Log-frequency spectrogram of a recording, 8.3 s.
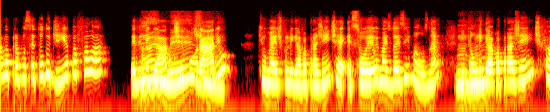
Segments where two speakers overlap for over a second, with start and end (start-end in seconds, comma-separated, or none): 2.1-3.3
